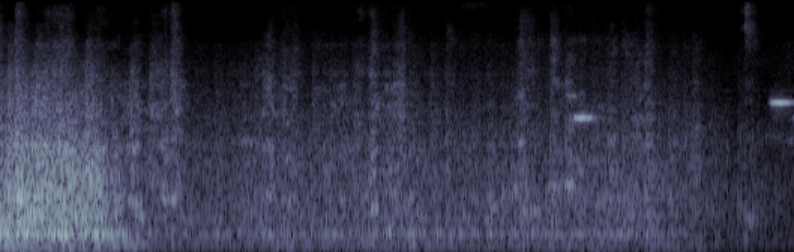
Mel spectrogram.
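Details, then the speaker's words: LG clothes dryer running: loud, rapid metallic rattle over the steady hum, caused by a loose internal cover striking the drum. "sounds like it's about to Rattle itself to death so yeah we'll take it apart and I'll show you what's going on"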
